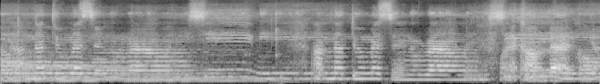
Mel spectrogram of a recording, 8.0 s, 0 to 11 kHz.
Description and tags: TREEQ34445 Vocals
A collection of samples/loops intended for personal and commercial music production. For use
All compositions where written and performed by
Chris S. Bacon on Home Sick Recordings. Take things, shake things, make things.
samples, drum-beat, looping, percussion, bass, whistle, synth, voice, free, beat, loops, harmony, loop, indie, acoustic-guitar, piano, original-music, guitar, sounds, Indie-folk, rock, drums, melody, vocal-loops, acapella, Folk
